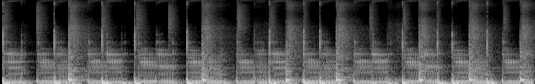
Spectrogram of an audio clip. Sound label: depressing rock music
